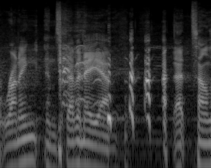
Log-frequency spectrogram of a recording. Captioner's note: laughs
